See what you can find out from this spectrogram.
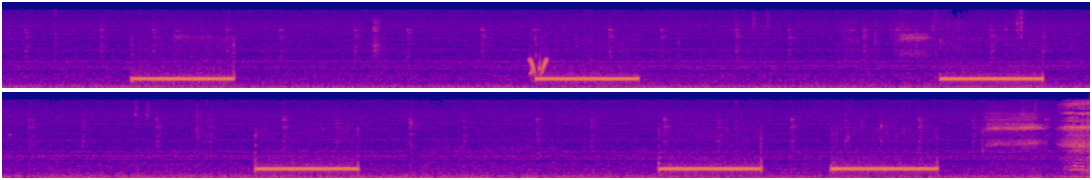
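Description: A telephone line tone from an automated phone system sounds in six steady one-second beeps, spaced a few seconds apart over a low background hum, with no one talking.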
